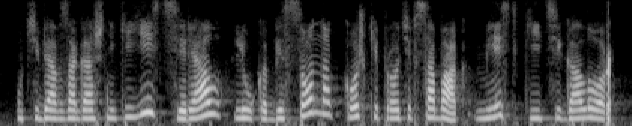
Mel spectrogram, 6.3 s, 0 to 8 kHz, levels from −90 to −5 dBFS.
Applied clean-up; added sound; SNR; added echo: none; none; none; none.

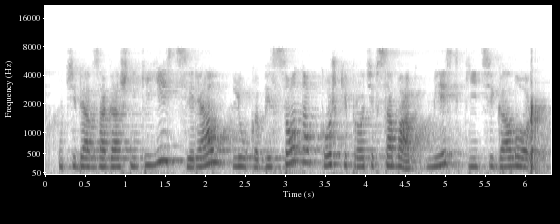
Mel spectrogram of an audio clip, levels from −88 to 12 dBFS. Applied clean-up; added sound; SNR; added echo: none; none; none; reverberation time 1.0 s.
